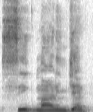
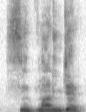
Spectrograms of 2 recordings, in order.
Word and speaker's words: Sigmaringen: the throne of spring now let me spell it because that name is something else s i g m a r r i n g e n sigmaringen sigmaringen to the throne of Spain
